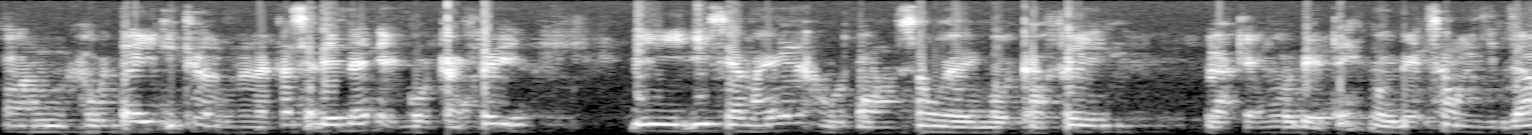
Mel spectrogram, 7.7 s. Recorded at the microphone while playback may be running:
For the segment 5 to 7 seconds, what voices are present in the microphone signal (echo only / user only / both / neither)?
echo only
